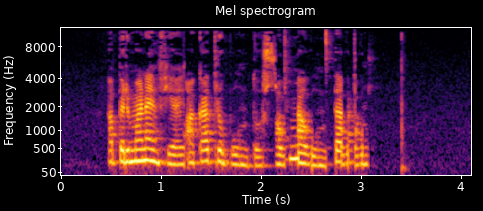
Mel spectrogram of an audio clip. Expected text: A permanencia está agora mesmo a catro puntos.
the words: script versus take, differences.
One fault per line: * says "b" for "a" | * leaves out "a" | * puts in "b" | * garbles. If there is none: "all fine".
* leaves out "está agora mesmo"
* garbles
